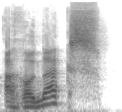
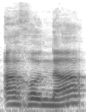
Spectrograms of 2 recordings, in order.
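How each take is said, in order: First: The final X is pronounced as ks. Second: The final X is not pronounced.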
